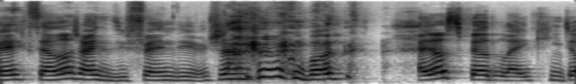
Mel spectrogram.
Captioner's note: laughs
